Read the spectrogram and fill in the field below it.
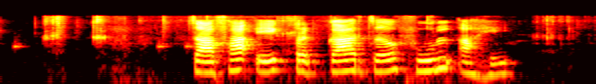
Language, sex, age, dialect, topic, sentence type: Marathi, female, 31-35, Northern Konkan, agriculture, statement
